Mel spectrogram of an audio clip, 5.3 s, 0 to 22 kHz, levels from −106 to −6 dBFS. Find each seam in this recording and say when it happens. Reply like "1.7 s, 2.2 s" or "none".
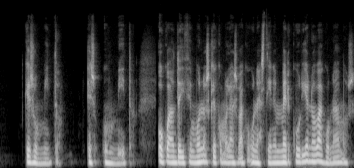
2.2 s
